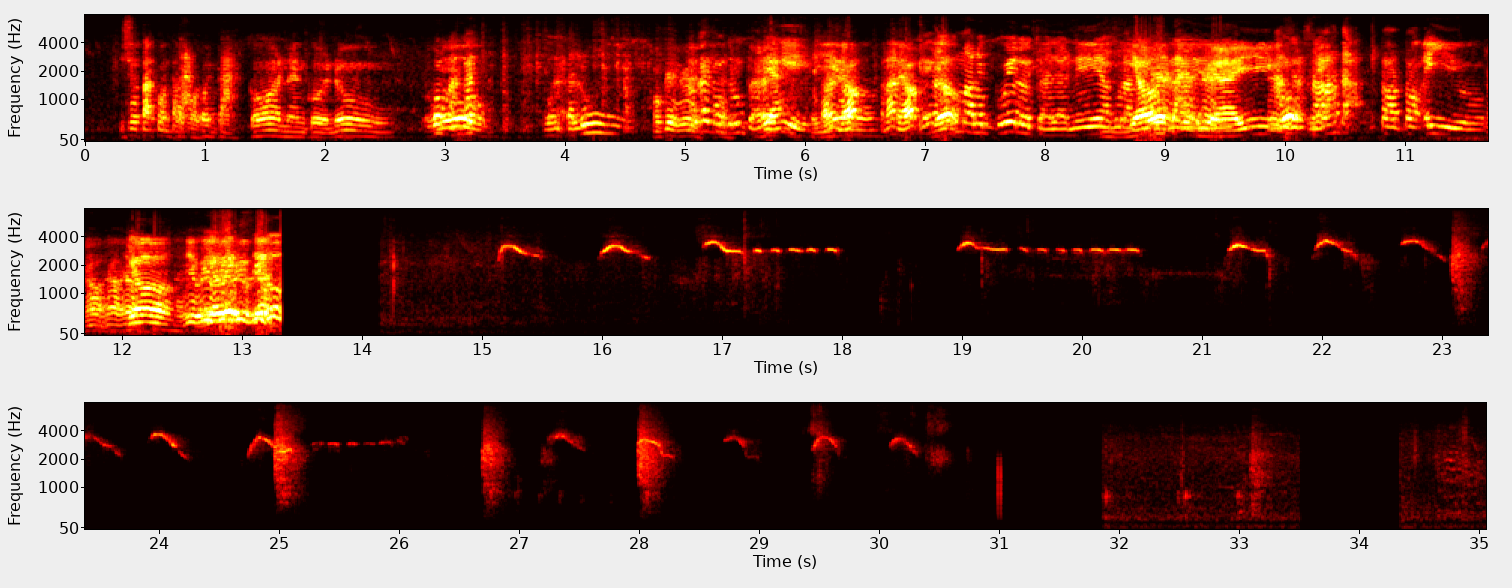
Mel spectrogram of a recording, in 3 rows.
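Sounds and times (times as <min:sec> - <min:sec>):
songbird whistling and trilling: 0:15.1 - 0:18.1, 0:18.9 - 0:26.3, 0:27.2 - 0:30.6.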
